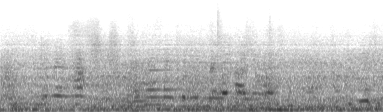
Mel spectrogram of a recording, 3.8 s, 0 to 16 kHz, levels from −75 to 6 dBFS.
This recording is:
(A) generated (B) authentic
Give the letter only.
A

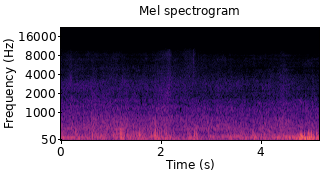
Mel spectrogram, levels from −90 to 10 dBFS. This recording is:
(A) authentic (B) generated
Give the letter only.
B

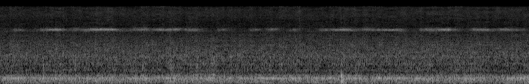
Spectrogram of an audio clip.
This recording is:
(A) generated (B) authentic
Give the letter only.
A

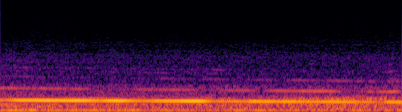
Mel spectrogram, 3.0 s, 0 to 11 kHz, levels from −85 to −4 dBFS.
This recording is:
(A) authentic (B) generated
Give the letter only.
A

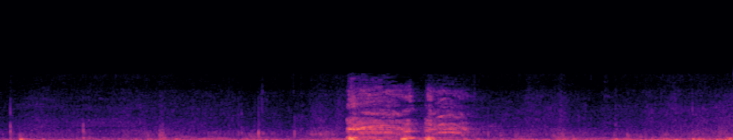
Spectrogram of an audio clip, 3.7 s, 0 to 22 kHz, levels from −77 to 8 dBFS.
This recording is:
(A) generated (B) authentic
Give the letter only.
B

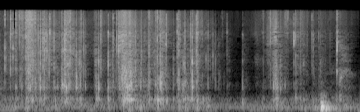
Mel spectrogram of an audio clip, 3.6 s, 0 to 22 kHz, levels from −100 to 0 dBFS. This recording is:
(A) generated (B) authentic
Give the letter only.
A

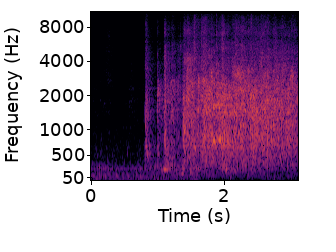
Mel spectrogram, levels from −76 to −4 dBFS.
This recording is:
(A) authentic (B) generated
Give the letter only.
B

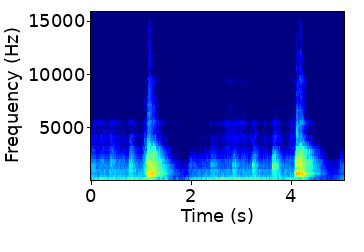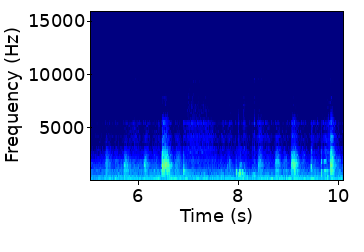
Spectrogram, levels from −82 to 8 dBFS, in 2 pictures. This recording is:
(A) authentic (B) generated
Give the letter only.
B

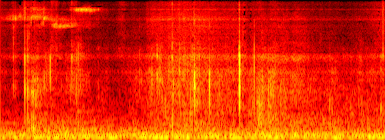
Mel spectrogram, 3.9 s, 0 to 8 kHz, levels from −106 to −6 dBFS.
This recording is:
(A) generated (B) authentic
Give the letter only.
A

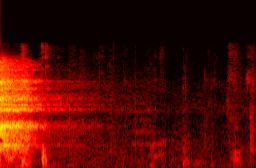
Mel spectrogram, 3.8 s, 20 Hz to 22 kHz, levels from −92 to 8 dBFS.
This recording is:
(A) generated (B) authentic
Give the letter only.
B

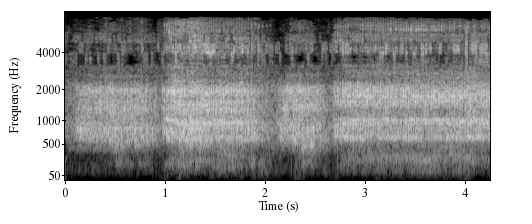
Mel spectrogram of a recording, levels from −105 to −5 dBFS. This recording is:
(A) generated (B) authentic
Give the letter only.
B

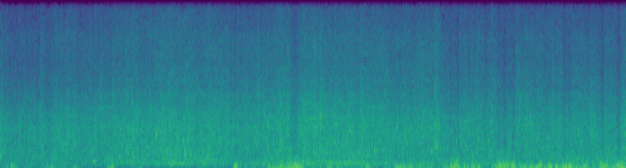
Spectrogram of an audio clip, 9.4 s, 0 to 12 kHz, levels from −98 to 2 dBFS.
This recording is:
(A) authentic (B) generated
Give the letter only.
B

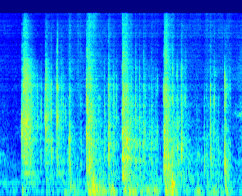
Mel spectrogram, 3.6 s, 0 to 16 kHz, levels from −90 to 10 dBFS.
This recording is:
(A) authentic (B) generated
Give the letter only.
B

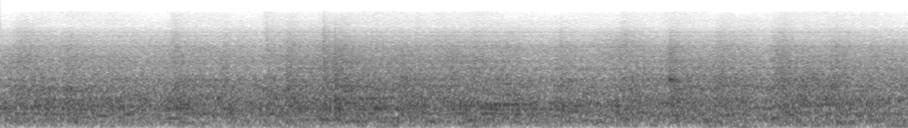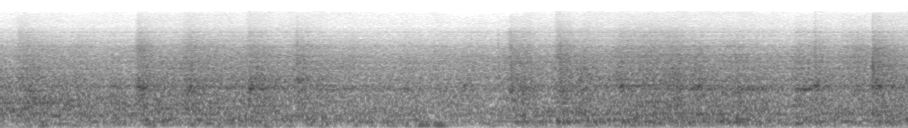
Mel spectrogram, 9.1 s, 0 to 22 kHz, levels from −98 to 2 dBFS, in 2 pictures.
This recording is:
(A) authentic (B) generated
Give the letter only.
B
